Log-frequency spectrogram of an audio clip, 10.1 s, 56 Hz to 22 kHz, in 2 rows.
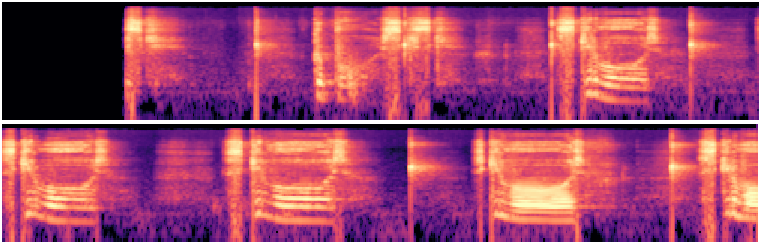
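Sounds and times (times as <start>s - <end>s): person hissing command: 2.1s - 5.9s.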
